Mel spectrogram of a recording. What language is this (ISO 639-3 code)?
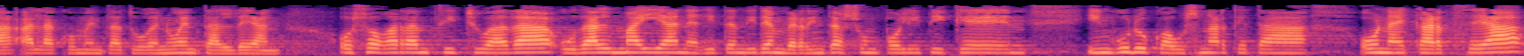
eus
